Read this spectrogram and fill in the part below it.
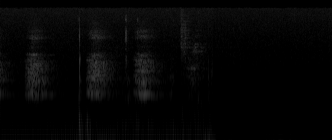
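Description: A dog barks in a few short, mid-loud bursts over about two seconds. The barking stops abruptly and faint room quiet follows.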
